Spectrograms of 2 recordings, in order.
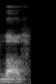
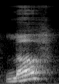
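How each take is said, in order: First: The voice falls at the end like a statement. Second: The voice rises at the end like a question. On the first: The title is a plain statement. The speaker calls it wrong. "rather than Love" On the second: The title is a question. The speaker calls it right. "with a question mark, which is why I'm going Love"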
